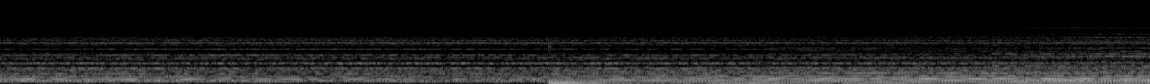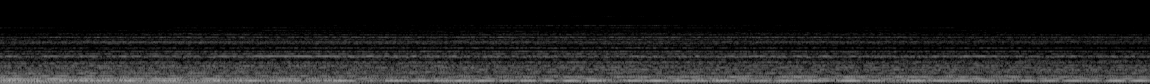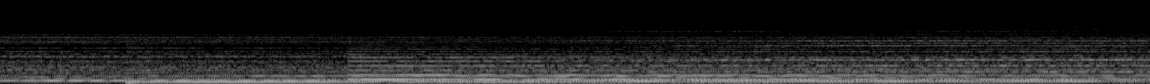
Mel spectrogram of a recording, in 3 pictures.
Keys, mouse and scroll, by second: 4.1 middle click, 5.2 alt+click, 5.7 middle click, 6.4 click, 8.7 middle click, 10.4 alt+click, 11.8 middle click, 14.3 click, 16.3 e, 21.0 e, 21.6 click, 23.8 Tab, 24.3 middle click, 25.7 ctrl+a, 27.7 middle click, 29.7-30.4 scroll down 1, 30.5 middle click, 31.3 scroll up 1, 33.1 scroll down 1, 33.8-34.5 scroll down 10.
